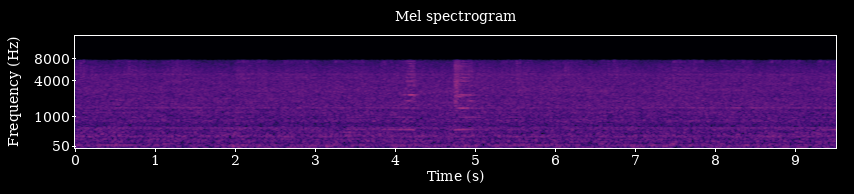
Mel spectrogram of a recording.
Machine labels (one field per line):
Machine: slide rail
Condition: normal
